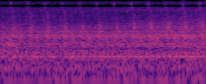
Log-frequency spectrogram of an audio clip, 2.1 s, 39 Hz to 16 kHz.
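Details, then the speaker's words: Massey Ferguson 1800 diesel tractor, engine seized eight months ago and since revived, idling hot to cool down after chisel plowing: even, steady idle with regular firing pulses, no knocks or misses; healthy and smooth. "listen to that baby just her ain't that beautiful yeah who knew that 8 months ago that was a Seas up engine this was going to the scrapyard and now look at her just singing along like a beauty"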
